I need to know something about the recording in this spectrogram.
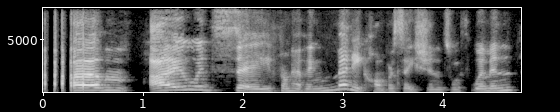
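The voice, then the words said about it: Sudden put-on British accent. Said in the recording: “I don't know why I turned into a British accent ... Every once in a while, I'll flip it to a British accent for no reason.”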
